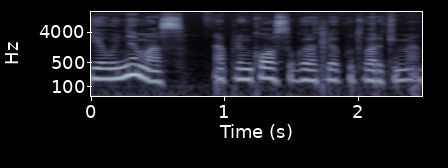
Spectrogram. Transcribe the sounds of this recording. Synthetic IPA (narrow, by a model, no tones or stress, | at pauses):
jɛʊnʲɪmɐs | ɐpʲlʲɪŋkoːsɐʊɡʊɪɾɐt̪ʲlʲiɛkuːt̪ʋɐɾʲkʲimʲɛ̰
